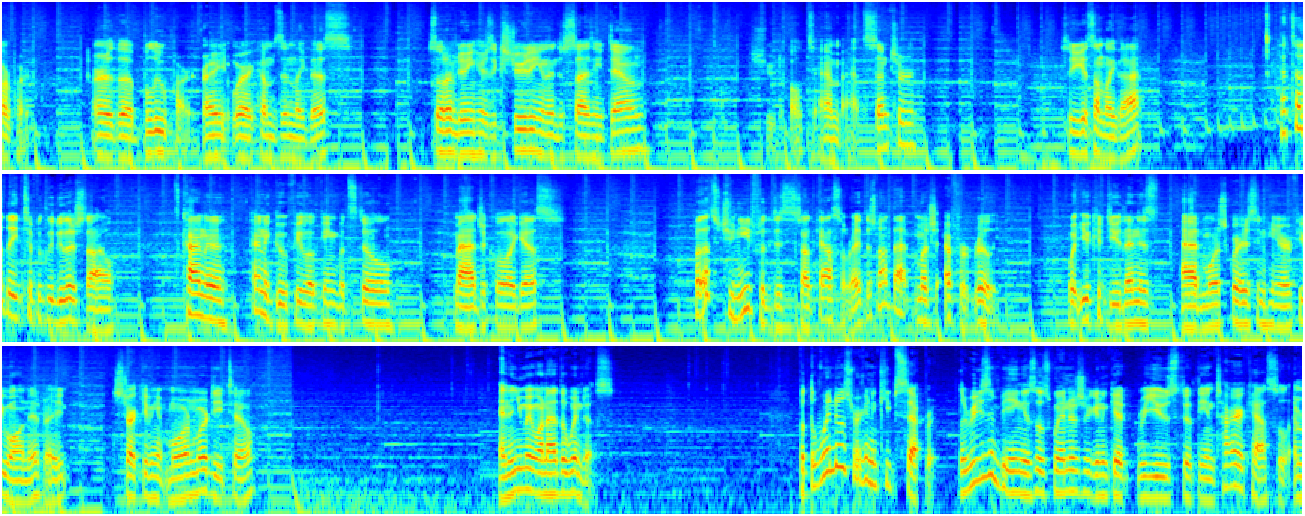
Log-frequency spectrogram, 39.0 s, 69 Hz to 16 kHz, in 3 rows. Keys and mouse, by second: 1.5 e, 3.4 s, 4.6 e, 5.2 s, 6.6 e, 7.7 alt+m, 9.7-12.6 drag, 10.2 Tab, 14.0 KP_1, 14.3 Tab, 14.8 a, 14.9 b, 15.6 s, 16.8-19.0 drag, 17.6 Tab, 23.1 Tab, 23.6 a, 36.6-39.0 middle drag.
